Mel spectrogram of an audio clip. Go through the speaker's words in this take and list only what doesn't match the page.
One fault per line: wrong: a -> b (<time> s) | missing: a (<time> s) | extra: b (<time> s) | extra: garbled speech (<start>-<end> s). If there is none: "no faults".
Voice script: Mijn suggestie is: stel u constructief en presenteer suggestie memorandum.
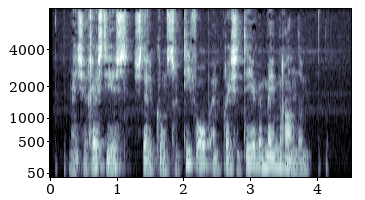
extra: op (2.2 s)
wrong: suggestie -> een (3.1 s)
